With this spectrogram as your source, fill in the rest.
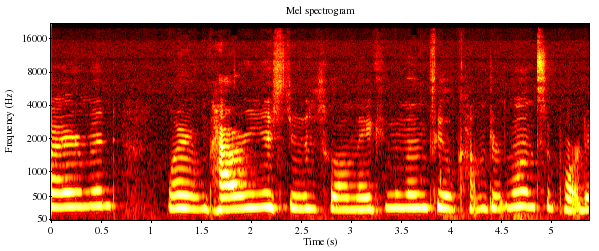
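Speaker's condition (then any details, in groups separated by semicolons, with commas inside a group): Triplegic cerebral palsy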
